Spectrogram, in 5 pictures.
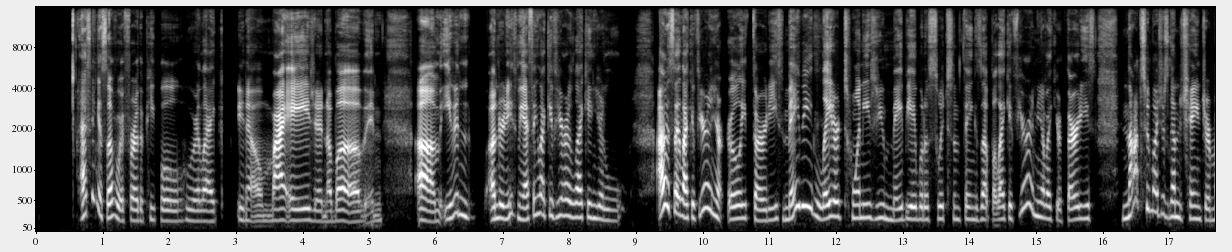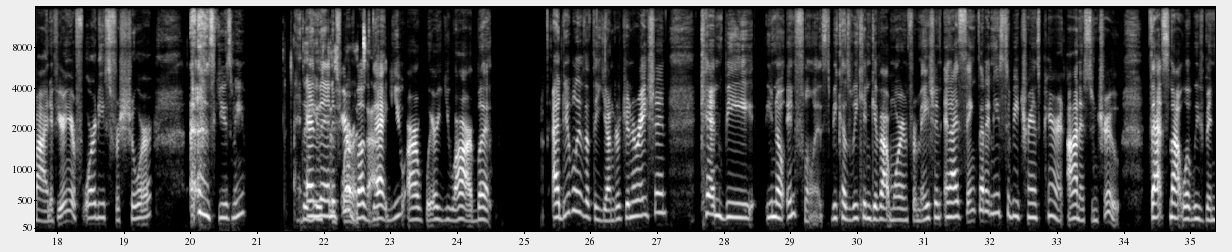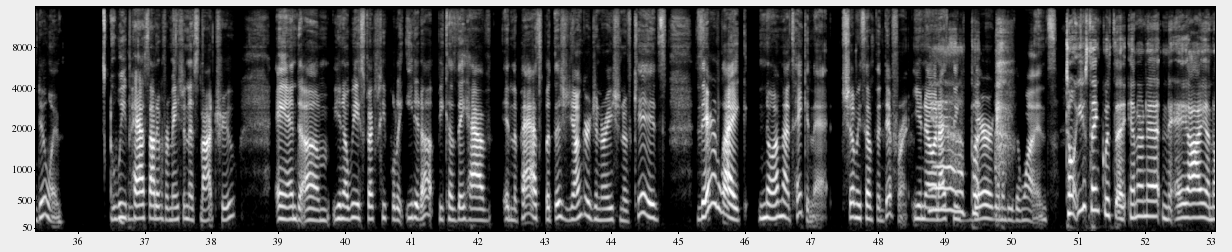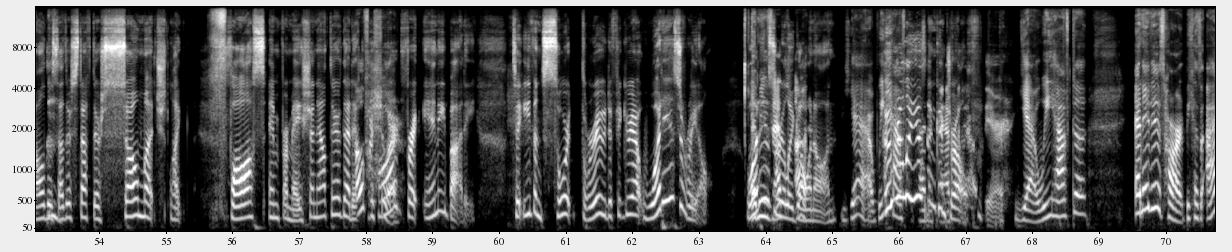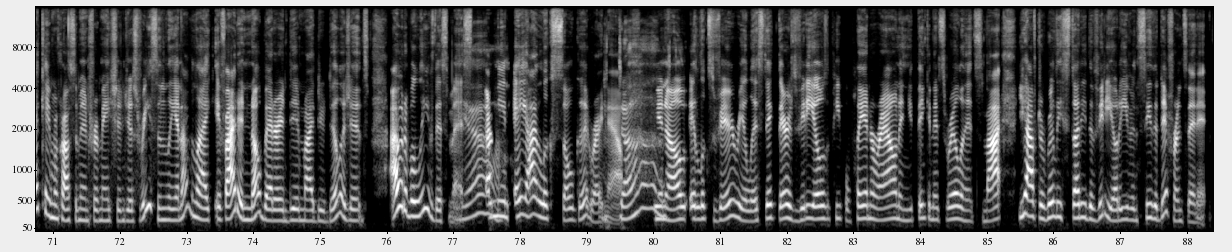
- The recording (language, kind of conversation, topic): English, unstructured, How does politics affect everyday life?
- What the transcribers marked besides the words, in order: throat clearing; scoff; throat clearing; other background noise; stressed: "so"; scoff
